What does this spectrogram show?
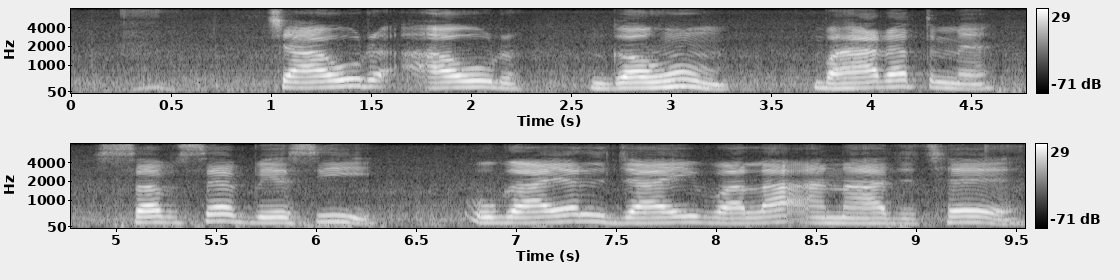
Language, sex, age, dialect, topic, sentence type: Maithili, male, 25-30, Bajjika, agriculture, statement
